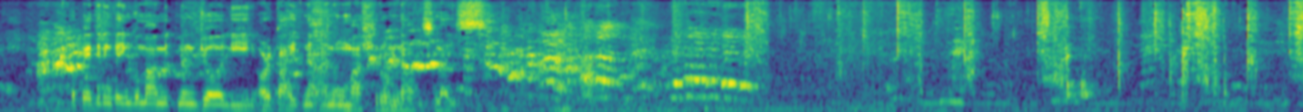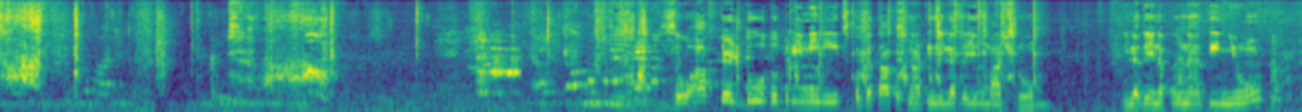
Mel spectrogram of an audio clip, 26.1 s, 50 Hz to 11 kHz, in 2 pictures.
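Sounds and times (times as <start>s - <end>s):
metal spoon scraping frying pan: 8.9s - 16.6s, 18.5s - 23.6s.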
